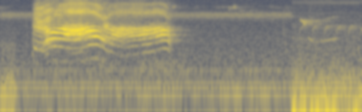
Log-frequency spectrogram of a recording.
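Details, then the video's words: Green catbird in Australian rainforest understory giving a drawn-out, cat-like wavering meow lasting about two seconds, followed by a quiet pause, then faint rapid notes from another bird against forest background noise. "known for their cat-like meowing calls"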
